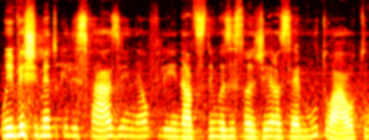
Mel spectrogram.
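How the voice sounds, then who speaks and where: This woman speaks with a Dutch accent. Her pitch is medium. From Netherlands, near German border. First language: Dutch (speaking Portuguese). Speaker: university language professor. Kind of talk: TV talk show panel discussion.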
